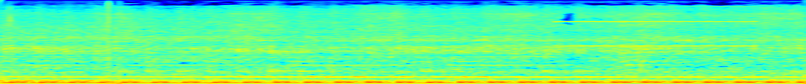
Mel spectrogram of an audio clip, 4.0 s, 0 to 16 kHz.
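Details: Audi S3 with a cylinder 3 misfire and failed turbo, engine needing replacement: lumpy, uneven idle stumbling roughly three times a second; a cylinder misfiring.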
